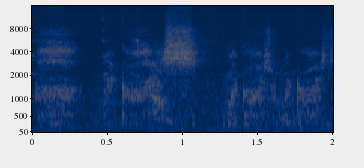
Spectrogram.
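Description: A woman whispering, breathy and unvoiced, loudest at the start and about a second in.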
